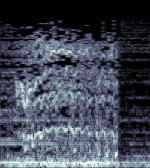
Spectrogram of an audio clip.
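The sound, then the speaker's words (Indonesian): A horse neighing while standing under a tree in the morning: one loud, rough, wavering whinny lasting about a second and a half, cutting off abruptly, with a low hum beneath. “Kuda itu sekarang sudah berdiri di bawah pohon.”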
